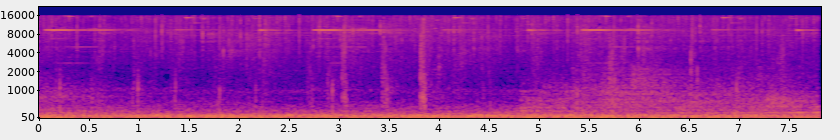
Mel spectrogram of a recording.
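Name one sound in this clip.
Footsteps scuff over stone.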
